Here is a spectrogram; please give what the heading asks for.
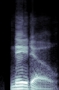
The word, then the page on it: NATO: American English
